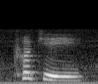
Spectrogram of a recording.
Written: cookie

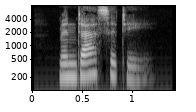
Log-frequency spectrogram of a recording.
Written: mendacity

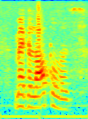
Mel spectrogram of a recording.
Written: megalopolis

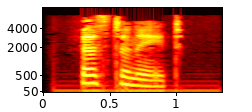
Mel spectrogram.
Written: festinate

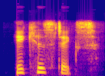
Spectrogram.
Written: ekistics

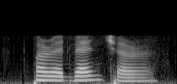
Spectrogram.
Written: peradventure

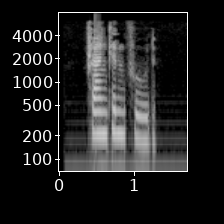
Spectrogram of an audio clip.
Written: frankenfood

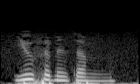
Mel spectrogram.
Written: euphemism

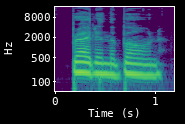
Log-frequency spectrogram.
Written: bred-in-the-bone

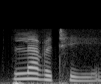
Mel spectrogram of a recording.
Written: levity

